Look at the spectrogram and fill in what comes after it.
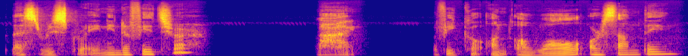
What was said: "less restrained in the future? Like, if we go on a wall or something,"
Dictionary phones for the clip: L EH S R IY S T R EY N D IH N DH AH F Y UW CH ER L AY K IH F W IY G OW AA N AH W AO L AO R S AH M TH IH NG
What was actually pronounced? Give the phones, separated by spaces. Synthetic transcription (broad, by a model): L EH S R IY S T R EY N IH N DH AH F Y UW CH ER L AY K IH F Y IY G OW AA N AH W AO L AO R S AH M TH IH NG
